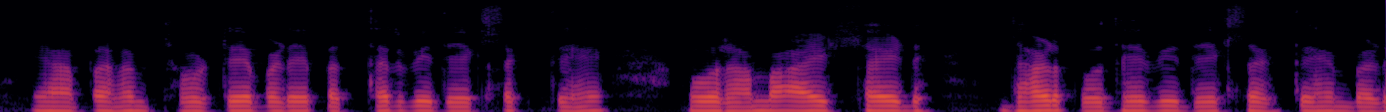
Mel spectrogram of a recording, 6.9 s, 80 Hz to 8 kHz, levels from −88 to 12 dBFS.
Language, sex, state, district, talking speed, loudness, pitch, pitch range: Hindi, male, Bihar, Saran, 140 wpm, -35 LUFS, 120 Hz, 115-125 Hz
